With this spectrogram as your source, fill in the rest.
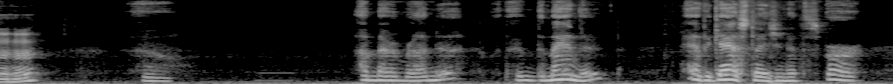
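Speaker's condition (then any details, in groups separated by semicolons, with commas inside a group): Parkinson's; affects voice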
